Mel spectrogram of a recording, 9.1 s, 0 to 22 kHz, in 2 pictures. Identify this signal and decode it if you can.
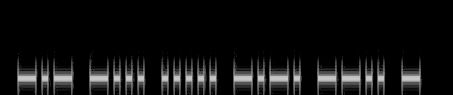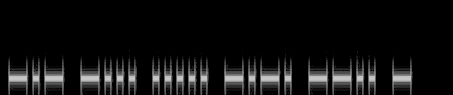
Morse code, heard as a keyed tone, about 20 wpm, 700 Hz. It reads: KB5CZT KB5CZT
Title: USA Call Signs Repeated 2x 20wpm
